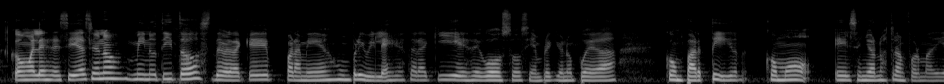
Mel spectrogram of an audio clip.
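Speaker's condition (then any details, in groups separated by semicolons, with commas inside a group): No condition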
